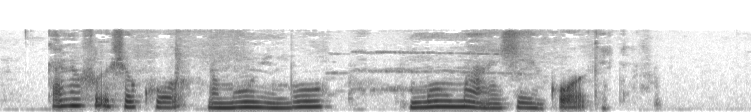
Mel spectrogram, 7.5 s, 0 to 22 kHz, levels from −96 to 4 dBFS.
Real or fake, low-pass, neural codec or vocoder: real; 7.2 kHz; none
